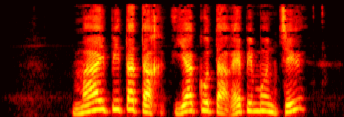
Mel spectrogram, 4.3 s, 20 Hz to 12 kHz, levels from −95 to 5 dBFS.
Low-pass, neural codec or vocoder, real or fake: 9.9 kHz; none; real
